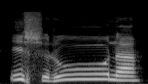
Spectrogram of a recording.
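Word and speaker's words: عشرون: 20 হচ্ছে আমার সাথে মাসুদ আলম ভাই আপনি উচ্চারণ করবেন ইশরুনা ইশরুনা ইশরু ইশরুনা এই একটাই শুধু মানে মিল কম আছে।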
